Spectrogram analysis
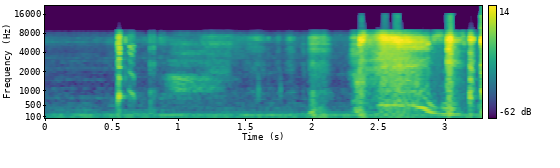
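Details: Young girl in the morning: a few sharp, sudden catches of breath with brief voiced squeaks in a quiet room; hiccups.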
